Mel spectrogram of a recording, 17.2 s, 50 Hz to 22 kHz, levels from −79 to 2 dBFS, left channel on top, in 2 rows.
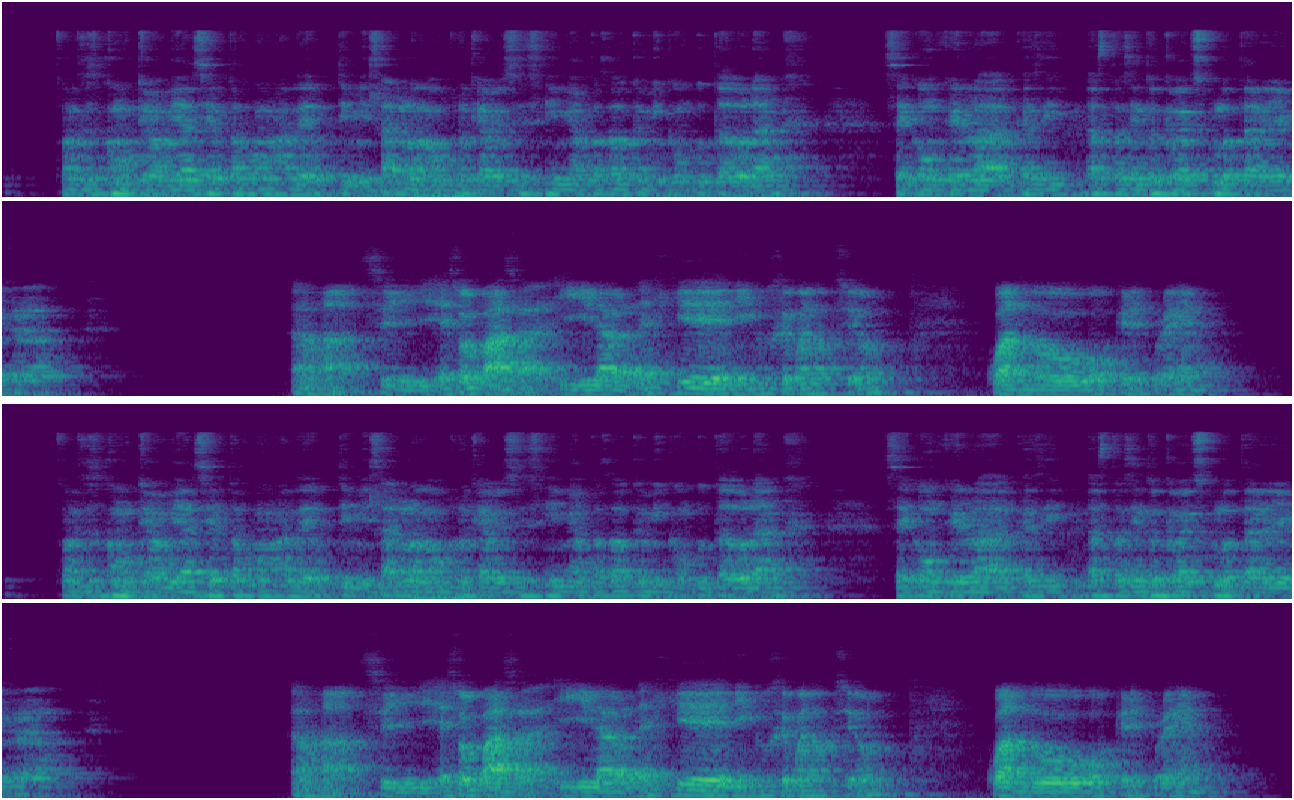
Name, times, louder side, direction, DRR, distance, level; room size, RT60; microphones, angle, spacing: voice 1, 0.4-8.9, equal, 25° left, -5 dB, 0.7 m, -32 dB
voice 2, 10.5-14.5 14.8-14.9 15.2-16.5, right 1 dB, 20° right, -5 dB, 0.5 m, -29 dB
2.5 x 2.1 x 2.6 m, 0.80 s
head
